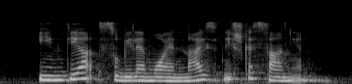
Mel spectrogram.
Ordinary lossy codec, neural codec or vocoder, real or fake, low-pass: none; codec, 16 kHz, 4.8 kbps, FACodec; fake; 7.2 kHz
